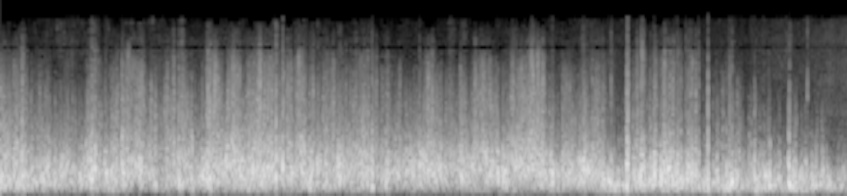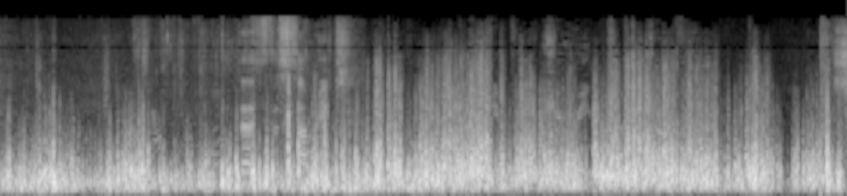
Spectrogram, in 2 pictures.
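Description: Loud, gusty wind buffeting the camera microphone, an uneven rough noise that swells and dips throughout.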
